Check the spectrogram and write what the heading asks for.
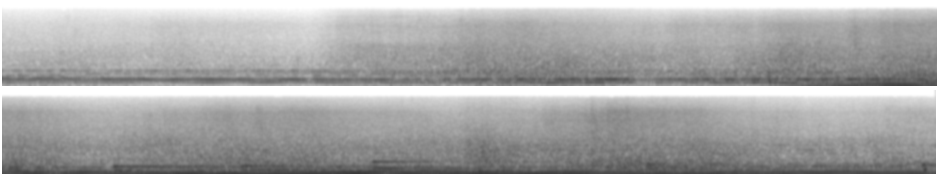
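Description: Background music of held tones, with low bass notes joining about eight seconds in, laid over surf washing onto rocks that grows louder from about three seconds in.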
